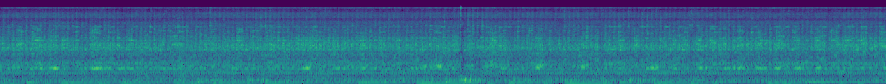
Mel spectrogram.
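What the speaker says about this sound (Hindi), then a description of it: "तो यहाँ पर ये जनरेटर जो है ये बिल्कुल ठीक चल रहा है।" A gas-powered generator, fitted with a gas conversion kit and being tuned, runs steadily nearby with a continuous, even engine drone and no breaks.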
